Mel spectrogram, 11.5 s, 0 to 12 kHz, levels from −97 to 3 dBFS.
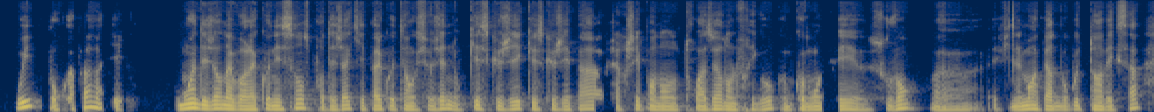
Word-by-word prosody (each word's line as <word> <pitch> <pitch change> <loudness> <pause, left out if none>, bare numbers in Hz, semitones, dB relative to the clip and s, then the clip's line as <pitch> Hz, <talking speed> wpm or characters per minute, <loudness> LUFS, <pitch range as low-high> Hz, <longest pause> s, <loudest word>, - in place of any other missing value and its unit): Oui, 165 +4 +5
pourquoi 110 - -2
pas 155 - +4 0.2
et - - -2 0.5
au 105 - -8
moins, 130 +5 +8
déjà, 120 -2 +5
en 115 - +4
avoir 100 -3 +5
la 95 - +3
connaissance 100 +6 +1
pour 130 +1 -6
déjà 105 +5 0
qu'il 115 -2 -9
y - - -1
ait - - -20
pas 100 - +2
le 100 - +4
côté 95 -1 -3
anxiogène, 95 +5 0
donc 85 -3 -5
qu'est-ce 110 -5 -1
que - - -3
j'ai, 105 +5 0
qu'est-ce 100 -4 -4
que 100 - -3
j'ai 90 0 -2
pas, 105 +4 -2 0.2
chercher - - -4
pendant 90 -2 0
3 90 +1 -2
heures 105 -1 +3
dans 95 - +2
le 90 - +1
frigo 95 +3 -3
comme 90 -7 -7
comme 90 -2 0
on 95 - +3 0.2
le 95 - +2
fait 95 -2 0
souvent, 115 +8 -2
heu - - -3 0.5
et - - -10
finalement 95 +5 +1
à 110 - +2
perdre 95 -1 +1
beaucoup 90 +3 -2
de - - -14
temps 95 -1 0
avec 85 -1 -1
ça 130 +2 -2
100 Hz, 265 wpm, -25 LUFS, 90-110 Hz, 0.5 s, moins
